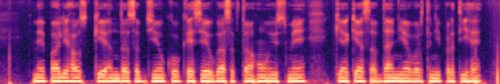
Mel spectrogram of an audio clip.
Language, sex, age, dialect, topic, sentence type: Hindi, male, 25-30, Garhwali, agriculture, question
